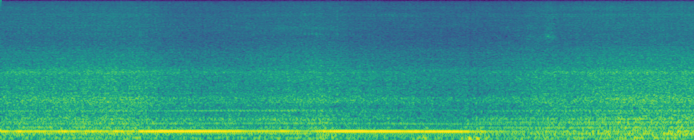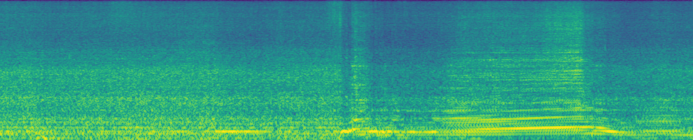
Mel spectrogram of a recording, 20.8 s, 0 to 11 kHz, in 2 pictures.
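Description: Modified Corvette C7 Stingray's 6.2-litre V8, with headers, a performance cam and an unmuffled exhaust, droning steadily at highway cruise, heard from inside the cabin. Near the end the engine note climbs for a couple of seconds under throttle, then drops suddenly.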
